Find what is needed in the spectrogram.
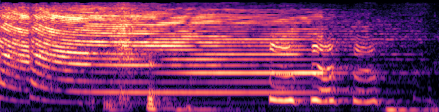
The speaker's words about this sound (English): Oh, wait. I have to do the air horn. I can't do the noise.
